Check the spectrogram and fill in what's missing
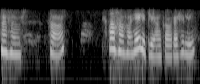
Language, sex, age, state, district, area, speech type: Kannada, female, 18-30, Karnataka, Chikkamagaluru, rural, conversation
